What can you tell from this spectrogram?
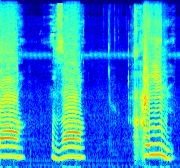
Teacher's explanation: আইন একটা কঠিন গলার ভিতর থেকে উচ্চারণ হয়।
